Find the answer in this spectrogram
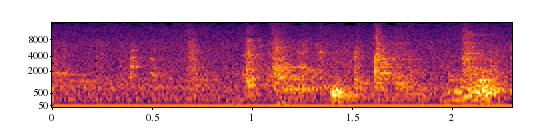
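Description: Near silence: a few faint, uneven ticks and clicks over quiet room tone.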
